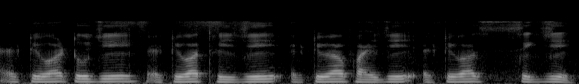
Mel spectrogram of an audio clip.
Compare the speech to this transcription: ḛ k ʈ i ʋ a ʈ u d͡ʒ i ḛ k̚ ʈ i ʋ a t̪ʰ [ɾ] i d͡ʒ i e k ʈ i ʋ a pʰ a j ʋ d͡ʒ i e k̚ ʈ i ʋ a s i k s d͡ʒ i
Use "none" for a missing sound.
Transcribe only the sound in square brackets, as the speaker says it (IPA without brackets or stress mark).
ɾ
